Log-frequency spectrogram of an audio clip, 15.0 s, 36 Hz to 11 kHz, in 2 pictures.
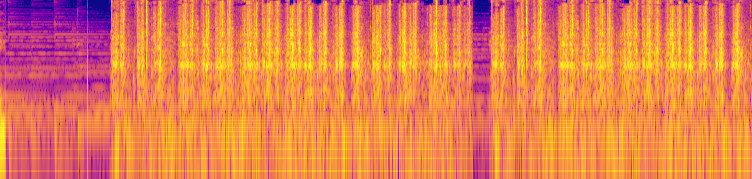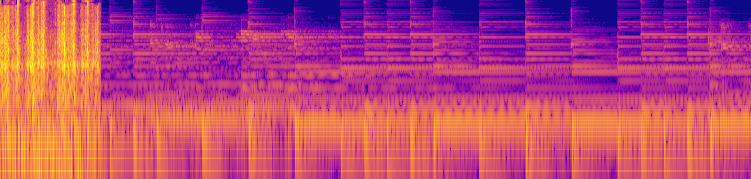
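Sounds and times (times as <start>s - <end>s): fast even clicks like typing: 1.1s - 8.6s.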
